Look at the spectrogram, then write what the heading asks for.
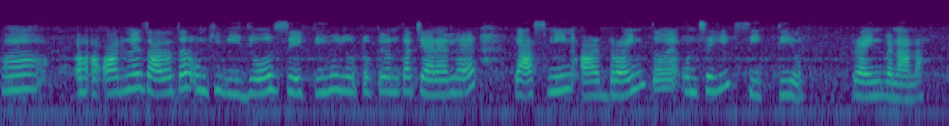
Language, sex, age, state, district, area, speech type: Urdu, female, 18-30, Uttar Pradesh, Gautam Buddha Nagar, rural, spontaneous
